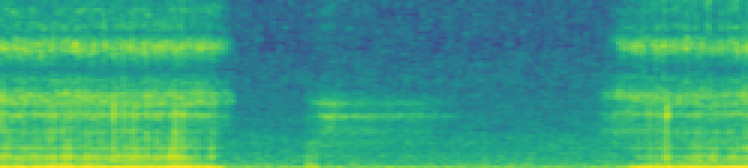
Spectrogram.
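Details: Person asleep, first on their side and then rolling onto their back, recorded by a family member: loud, coarse, rattling snores on inhalation, separated by a quieter breath out; heavy snoring.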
